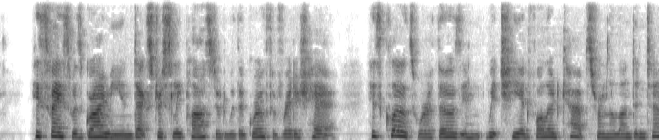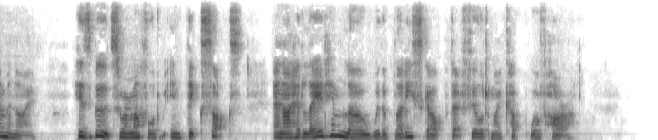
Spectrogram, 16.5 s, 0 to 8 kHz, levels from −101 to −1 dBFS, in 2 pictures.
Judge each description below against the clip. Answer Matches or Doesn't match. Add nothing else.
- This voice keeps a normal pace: Matches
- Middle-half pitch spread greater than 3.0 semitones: Doesn't match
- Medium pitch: Doesn't match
